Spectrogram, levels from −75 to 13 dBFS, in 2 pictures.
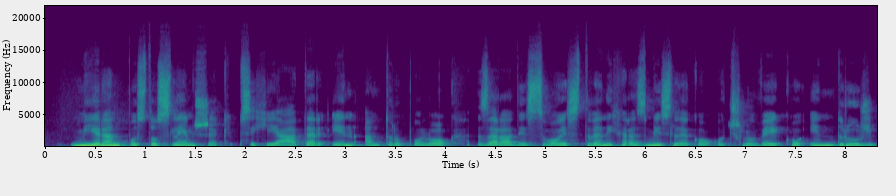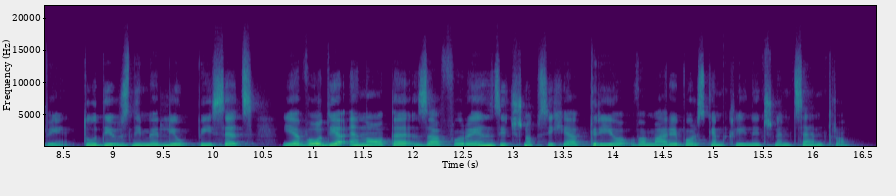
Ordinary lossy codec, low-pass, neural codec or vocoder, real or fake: none; 19.8 kHz; codec, 44.1 kHz, 7.8 kbps, DAC; fake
